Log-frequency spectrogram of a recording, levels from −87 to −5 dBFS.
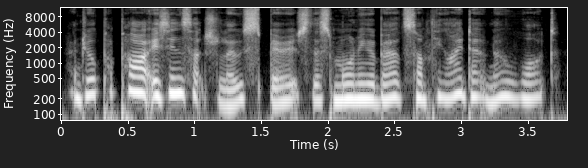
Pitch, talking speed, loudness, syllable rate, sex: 205 Hz, 235 wpm, -16 LUFS, 6.0 syllables/s, female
